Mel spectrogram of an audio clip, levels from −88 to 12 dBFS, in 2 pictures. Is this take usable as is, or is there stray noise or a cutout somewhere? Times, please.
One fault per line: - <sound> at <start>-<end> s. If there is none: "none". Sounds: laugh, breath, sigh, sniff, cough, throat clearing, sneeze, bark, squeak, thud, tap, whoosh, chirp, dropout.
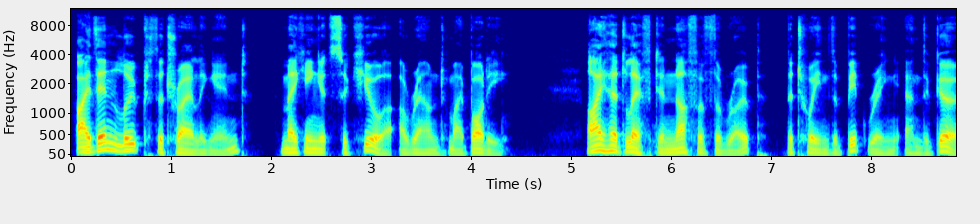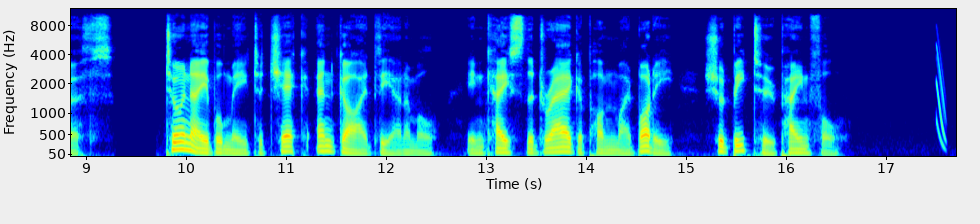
- chirp at 17.5-17.6 s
